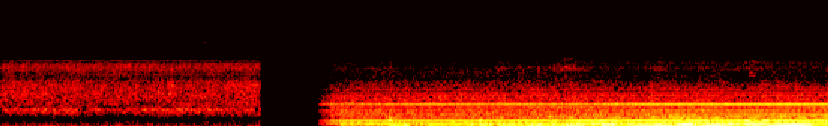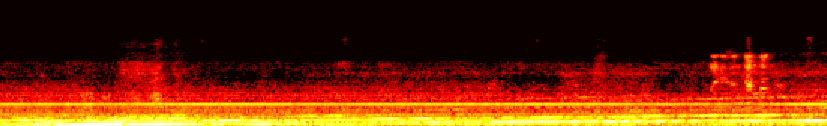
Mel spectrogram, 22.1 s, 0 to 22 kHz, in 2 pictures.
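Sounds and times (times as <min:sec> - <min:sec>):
train traction motor whine: 0:00.0 - 0:03.5, 0:04.3 - 0:22.0
train running rumble: 0:04.4 - 0:22.0.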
